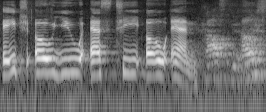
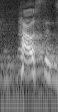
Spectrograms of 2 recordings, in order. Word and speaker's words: Houston: Street to the north and how do you pronounce h o u s t o n thank you not Houston Housing Street little Judy's friends all lived either in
